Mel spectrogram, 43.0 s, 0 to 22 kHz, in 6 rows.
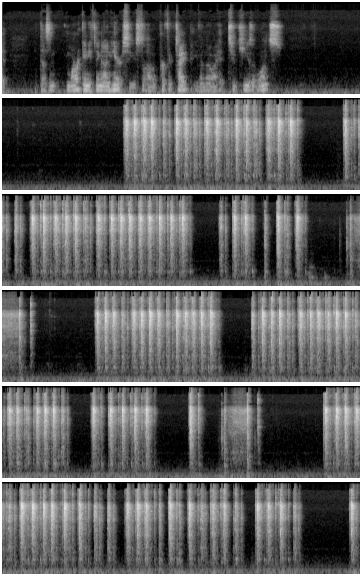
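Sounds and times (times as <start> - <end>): manual typewriter typing: 9.6 - 13.2, 14.0 - 20.4, 21.2 - 22.1, 23.4 - 25.9, 26.5 - 31.7, 32.4 - 33.8, 35.1 - 41.8.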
